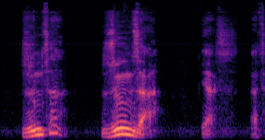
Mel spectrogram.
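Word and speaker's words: Dzundza: inner city school at stars Michelle Pfeiffer George zunda zunza zunza yes that's how you pronounce his name okay and Courtney B Vance uh it was released August 11 1995.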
